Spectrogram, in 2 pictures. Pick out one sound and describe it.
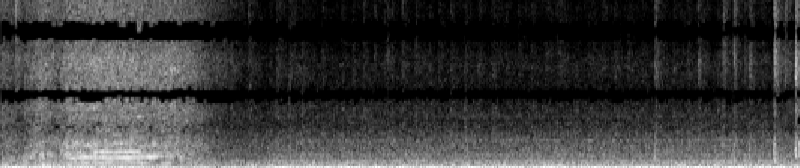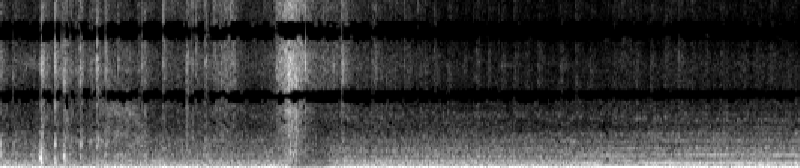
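A truck engine rumbles steadily nearby.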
